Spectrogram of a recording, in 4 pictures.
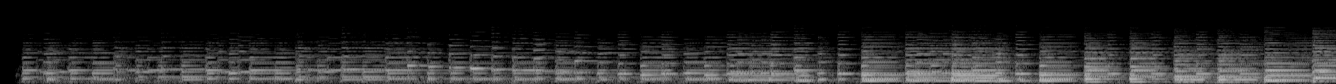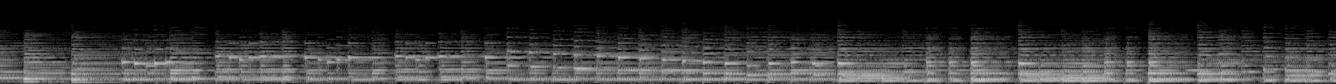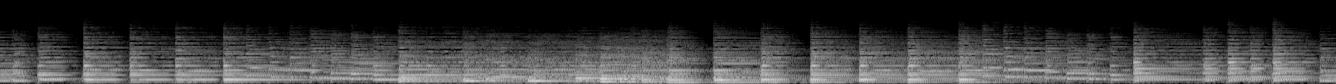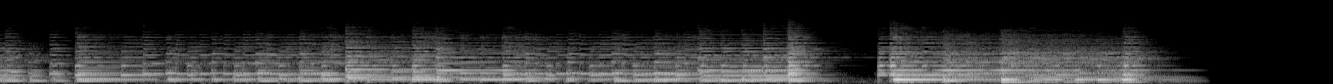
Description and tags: Music from the Sam Fox Silent Movie Book. Played on a Hamilton Vertical - Recorded with a Sony ECM-99 stereo microphone to SonyMD (MZ-N707)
